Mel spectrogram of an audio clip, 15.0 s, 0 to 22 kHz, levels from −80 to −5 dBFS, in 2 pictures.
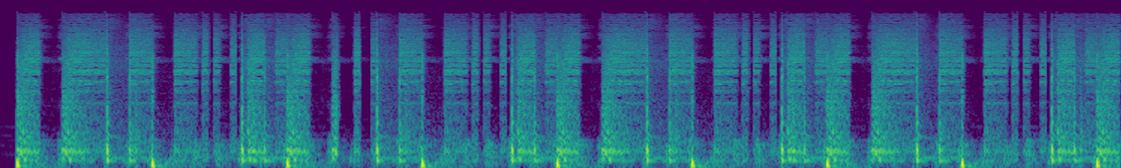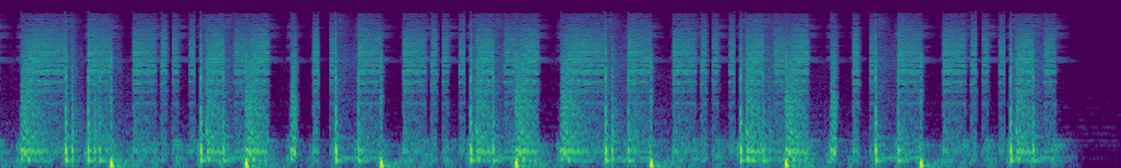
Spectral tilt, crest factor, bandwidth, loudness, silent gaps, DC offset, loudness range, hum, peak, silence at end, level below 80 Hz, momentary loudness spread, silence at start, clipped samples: -4 dB/octave; 22 dB; 17 kHz; -23 LUFS; none; under 0.1%; 1 LU; none; 0 dBFS; 0.35 s; -30 dBFS; 7 LU; 0.1 s; under 0.1%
